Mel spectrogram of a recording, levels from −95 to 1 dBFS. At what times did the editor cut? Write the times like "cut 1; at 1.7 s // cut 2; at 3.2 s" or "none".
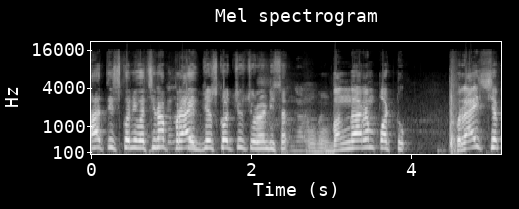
cut 1; at 1.3 s

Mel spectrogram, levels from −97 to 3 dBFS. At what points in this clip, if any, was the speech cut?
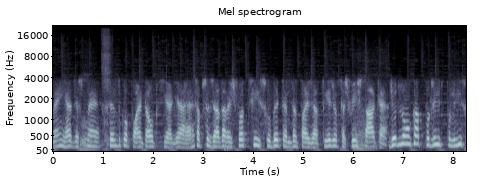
cut 1; at 1.0 s // cut 2; at 2.8 s // cut 3; at 3.9 s // cut 4; at 6.7 s

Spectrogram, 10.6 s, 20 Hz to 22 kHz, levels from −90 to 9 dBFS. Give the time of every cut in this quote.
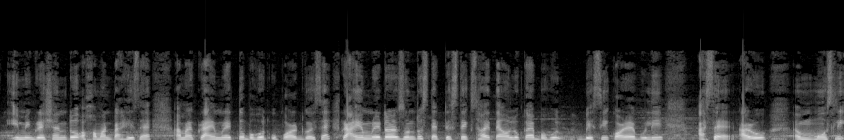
cut 1; at 4.2 s

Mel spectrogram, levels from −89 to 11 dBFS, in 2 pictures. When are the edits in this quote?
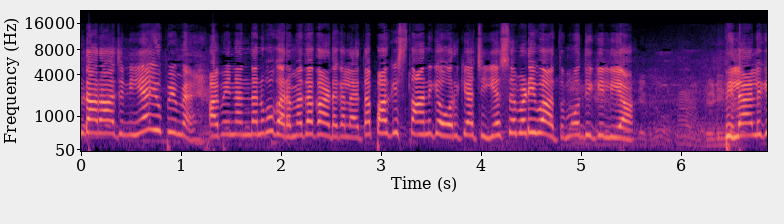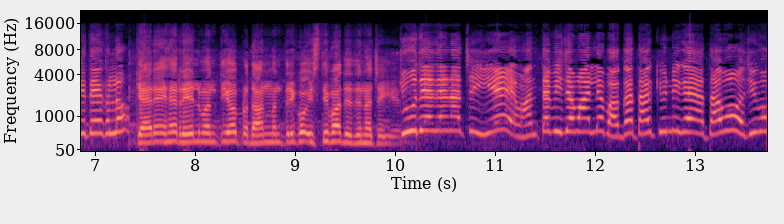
cut 1; at 1.2 s // cut 2; at 7.4 s

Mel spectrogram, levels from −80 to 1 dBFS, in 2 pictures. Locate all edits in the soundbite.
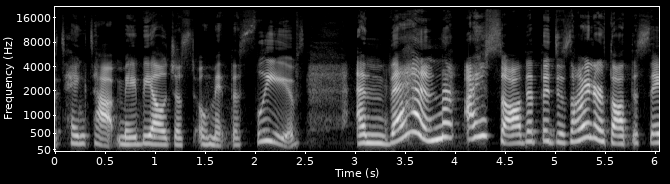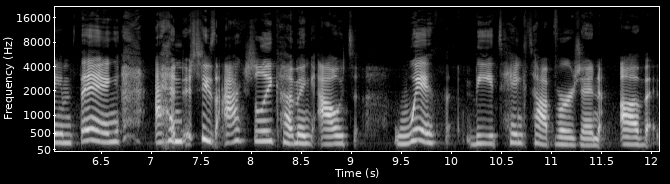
none

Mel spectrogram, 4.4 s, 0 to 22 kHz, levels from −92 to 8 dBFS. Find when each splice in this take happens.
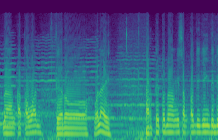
cut 1; at 0.9 s

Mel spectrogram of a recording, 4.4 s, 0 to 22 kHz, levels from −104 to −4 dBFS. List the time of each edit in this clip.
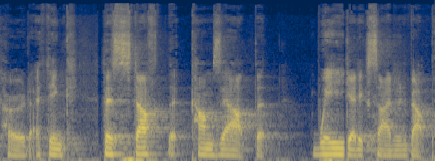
cut 1; at 3.5 s

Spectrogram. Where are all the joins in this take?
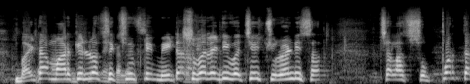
cut 1; at 1.9 s

